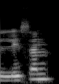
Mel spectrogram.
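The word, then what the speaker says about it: listen: एस टी एन इसको हम लोग पढ़ते हैं लिसन एल आई एस टी एन लिसन लिसन मतलब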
